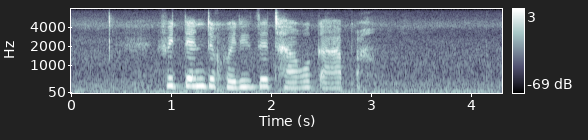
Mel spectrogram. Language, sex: Southern Sotho, female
